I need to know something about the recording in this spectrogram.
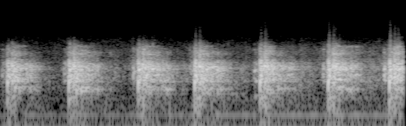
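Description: Automatic punch press cutting and forming wire cranks and axles in a die, stamping in a steady rhythm of about one and a half strokes a second, each stroke a sudden hit that fades quickly.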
